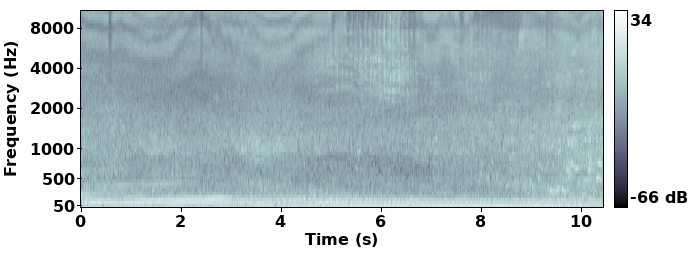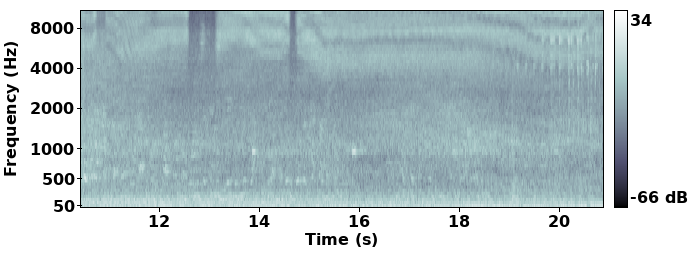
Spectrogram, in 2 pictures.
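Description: A spray can hisses in short bursts.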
